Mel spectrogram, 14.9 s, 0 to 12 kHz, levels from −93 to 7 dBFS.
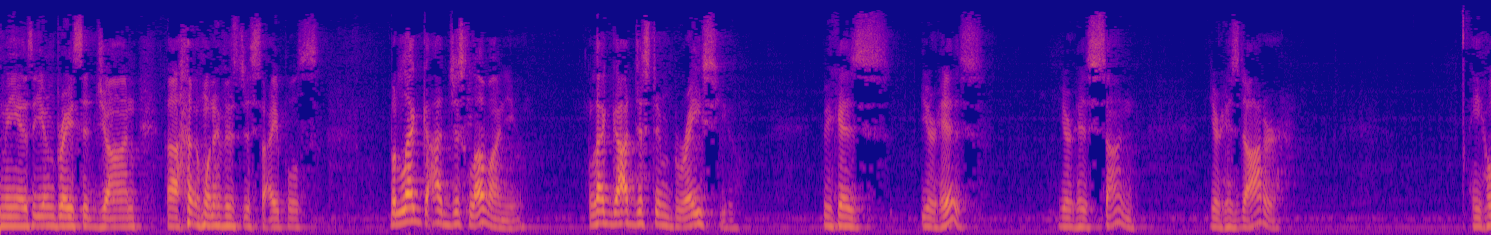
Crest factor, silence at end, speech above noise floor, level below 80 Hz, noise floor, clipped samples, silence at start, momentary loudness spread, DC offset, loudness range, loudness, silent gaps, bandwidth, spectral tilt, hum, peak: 22 dB; 0 s; 30 dB; -64 dBFS; -60 dBFS; under 0.1%; 0 s; 19 LU; under 0.1%; 9 LU; -30 LUFS; none; 10.5 kHz; -5.5 dB/octave; none; -10 dBFS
